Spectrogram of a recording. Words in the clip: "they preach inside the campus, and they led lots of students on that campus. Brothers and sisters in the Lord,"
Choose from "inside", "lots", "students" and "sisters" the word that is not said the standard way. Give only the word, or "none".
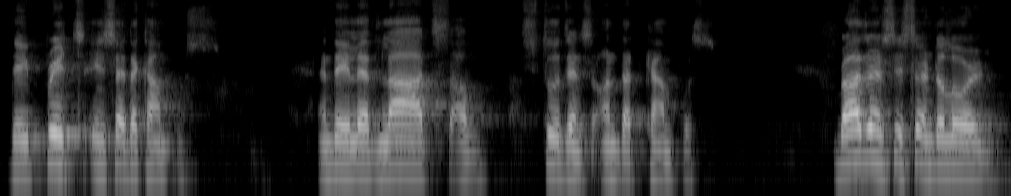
sisters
